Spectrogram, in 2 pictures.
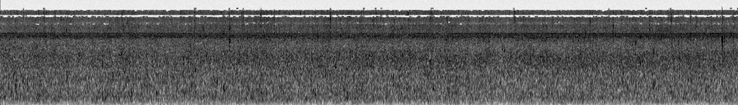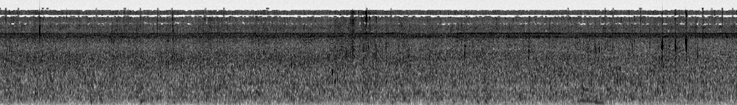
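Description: River water running steadily over stones, a continuous rushing, with three quick clicks near the end.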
